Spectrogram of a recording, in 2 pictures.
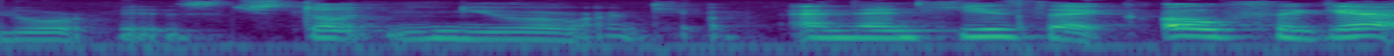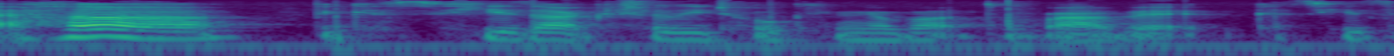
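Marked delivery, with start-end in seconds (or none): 2.9-4.1 loud dismissive. Retold or imitated. Rex dismissing Laura.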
